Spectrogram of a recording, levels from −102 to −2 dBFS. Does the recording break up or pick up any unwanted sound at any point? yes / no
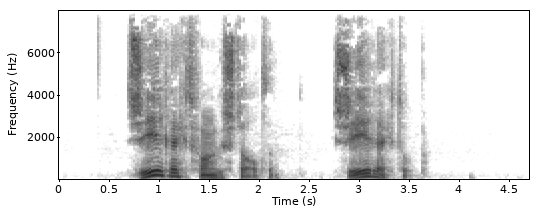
no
